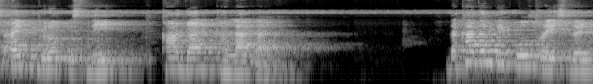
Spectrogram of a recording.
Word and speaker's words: Kalagan: sunlight touches eastern mindana this evolved into kaalagan and later kalagan the spanish colonizers mispronounce it as kagan despite differences in religion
